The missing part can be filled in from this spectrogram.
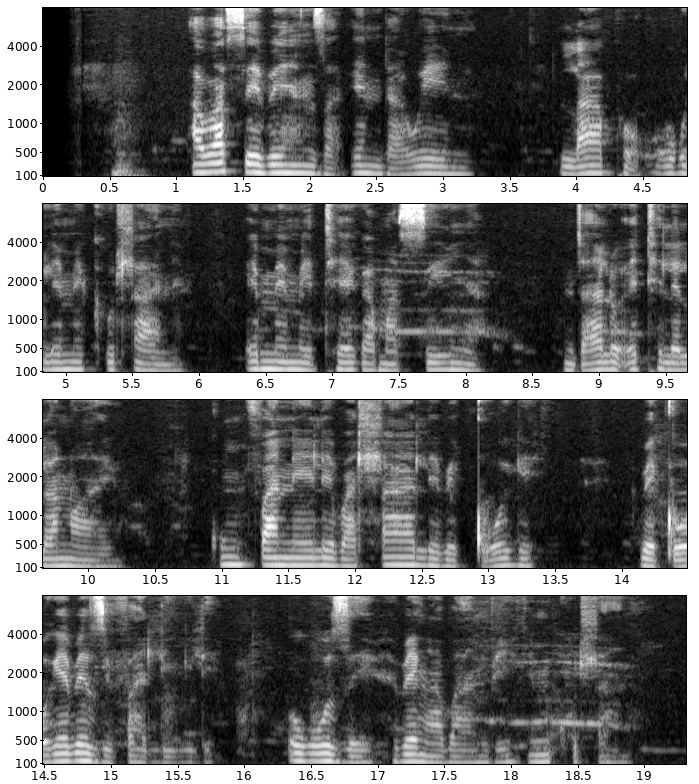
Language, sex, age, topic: North Ndebele, male, 25-35, health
